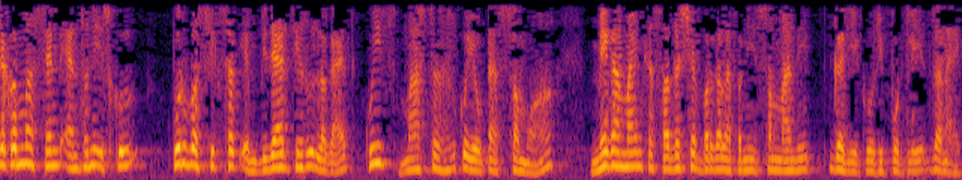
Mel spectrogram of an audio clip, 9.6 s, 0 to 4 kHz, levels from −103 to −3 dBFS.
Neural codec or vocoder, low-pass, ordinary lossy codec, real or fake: none; 3.6 kHz; none; real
